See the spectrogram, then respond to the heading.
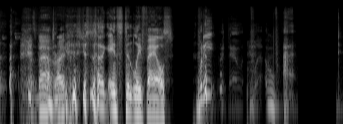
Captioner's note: laughs; stammers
